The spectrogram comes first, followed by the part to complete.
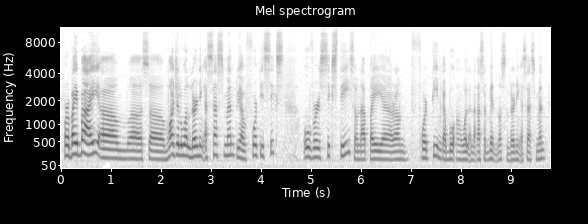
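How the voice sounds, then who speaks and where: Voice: mid-range voice, brisk. A speaker with a Visayan Filipino accent co-hosting an educational radio program, talking in a hesitant, conversational way with frequent tag questions and code-switching. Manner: hesitant phrasing, frequent "no?" tags, mixes in Cebuano. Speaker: co-host of a school-on-the-air radio program.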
